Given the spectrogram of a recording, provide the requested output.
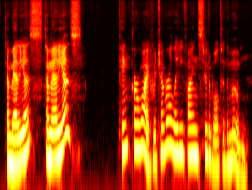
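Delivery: loud, high street vendor's call; crying out. Acted. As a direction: hawk flowers with rising, singsong cries. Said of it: "cries out".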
